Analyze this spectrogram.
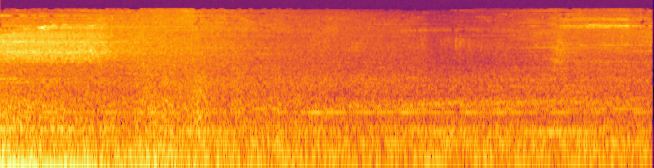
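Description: A triumphant game fanfare rings out and slowly fades.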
